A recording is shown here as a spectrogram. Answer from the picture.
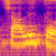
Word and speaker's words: চালিত: ওকে, তাহলে ইত প্রত্যয় থাকলে এটা চালিত বলতে পারবো না, এই শেষে যে তর ক্ষেত্রে অটা, সেটা ও এর মতো হবে, অর্থাৎ চালিত।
